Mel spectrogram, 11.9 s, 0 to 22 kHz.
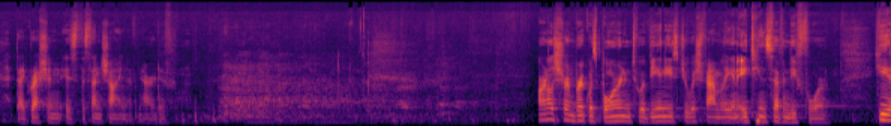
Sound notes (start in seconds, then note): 2.8 laughter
